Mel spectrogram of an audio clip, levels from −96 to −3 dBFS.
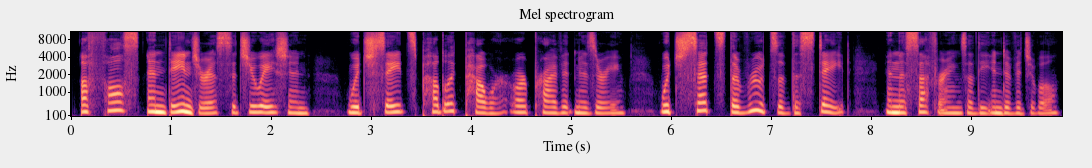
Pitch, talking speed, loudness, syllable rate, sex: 230 Hz, 150 wpm, -18 LUFS, 5.0 syllables/s, female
